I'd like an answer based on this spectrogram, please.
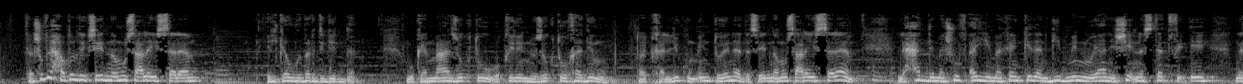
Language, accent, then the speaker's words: Arabic; Egypt; أول نبي عندنا في مصر كان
